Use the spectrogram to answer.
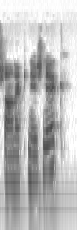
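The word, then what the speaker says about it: Shana Knizhnik: Both you and I have names that are constantly mispronounced, so I feel okay correcting you that it's Shayna Kaysnick.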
